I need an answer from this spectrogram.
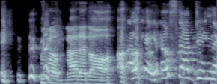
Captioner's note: both chuckling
